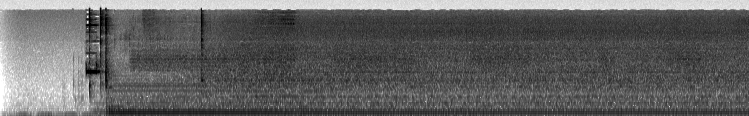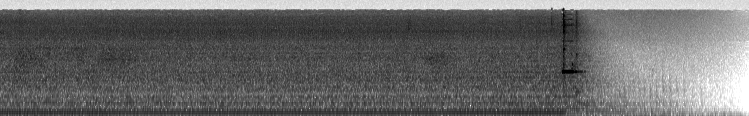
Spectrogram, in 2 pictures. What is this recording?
A microwave running
microwave, running, kitchen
